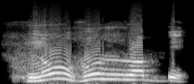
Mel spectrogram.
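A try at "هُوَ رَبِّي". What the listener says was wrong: হ্যাঁ, ঠিক আছে, মাশাআল্লাহ, সুন্দর হয়েছে।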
